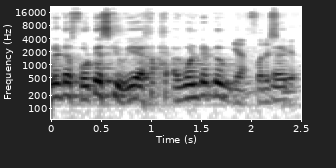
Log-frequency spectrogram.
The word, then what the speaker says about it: Fortescue: blast engineer and currently he is working with protest metal group mr nazim hope i pronounce it correctly yeah that's one it's actually fourth ice cube metal screw okay we call it as fortescue yeah i wanted to yeah correct that yes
